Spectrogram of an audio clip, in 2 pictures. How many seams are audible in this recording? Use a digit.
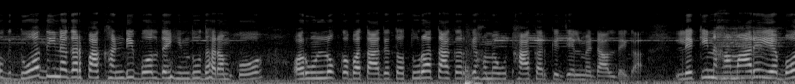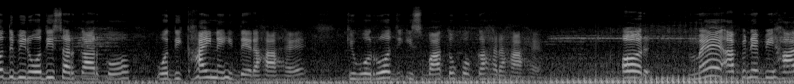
0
